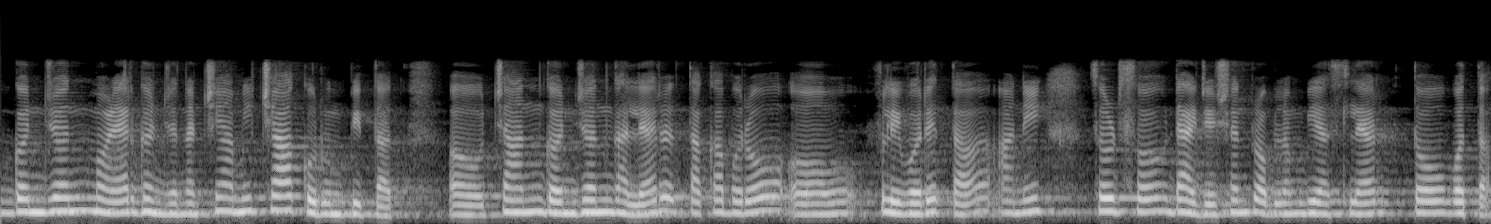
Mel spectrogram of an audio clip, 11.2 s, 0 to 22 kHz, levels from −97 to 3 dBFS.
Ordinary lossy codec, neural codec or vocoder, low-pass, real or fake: none; none; 7.2 kHz; real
